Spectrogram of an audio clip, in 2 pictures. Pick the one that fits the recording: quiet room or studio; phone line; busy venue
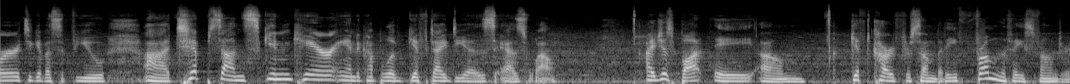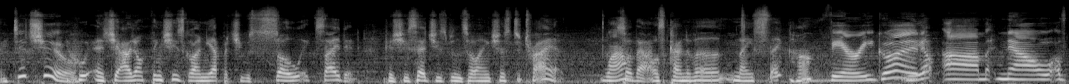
busy venue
